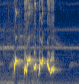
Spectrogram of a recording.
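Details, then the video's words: Caged Red-whiskered bulbul giving a Thai 'beun' doubled song of fik-jik-fok syllables, meant for young birds to copy: one quick phrase of about six bright, warbled notes that rise and fall, lasting under a second, over a steady faint high tone. "นกเบิ้ลอาชีพง่ายๆ ฟิก-จิก-ฟก ล้วนๆ"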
